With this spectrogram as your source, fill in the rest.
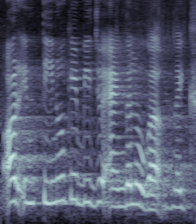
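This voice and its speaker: A woman's voice: high-pitched, normal speed. A woman teaching a chemistry lecture, explaining step by step and asking questions she then answers herself. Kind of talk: classroom lecture. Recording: long reverb, faint background noise.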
